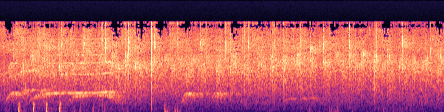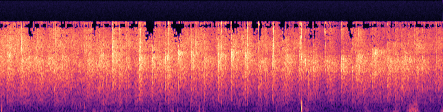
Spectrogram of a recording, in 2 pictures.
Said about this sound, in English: We're going to applaud you all the way back to your seat.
